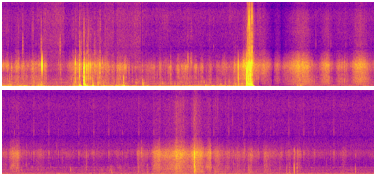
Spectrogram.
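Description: Handling noise on the recording device's microphone: rough rubbing and bumps for about five seconds, ending in one sharp knock, then only a few faint rustles.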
